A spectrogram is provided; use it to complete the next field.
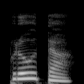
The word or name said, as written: ಪ್ರೋಥ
